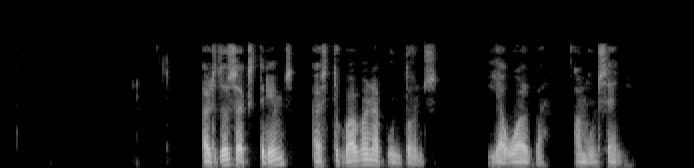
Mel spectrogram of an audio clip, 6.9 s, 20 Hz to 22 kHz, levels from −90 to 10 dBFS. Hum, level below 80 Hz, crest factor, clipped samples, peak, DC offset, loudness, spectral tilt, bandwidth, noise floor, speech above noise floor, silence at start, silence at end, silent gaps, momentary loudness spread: none; -56 dBFS; 20 dB; under 0.1%; -2 dBFS; under 0.1%; -20 LUFS; -5.5 dB/octave; 7.8 kHz; under -90 dBFS; over 71 dB; 2.05 s; 0.75 s; none; 13 LU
